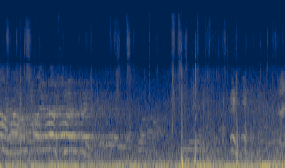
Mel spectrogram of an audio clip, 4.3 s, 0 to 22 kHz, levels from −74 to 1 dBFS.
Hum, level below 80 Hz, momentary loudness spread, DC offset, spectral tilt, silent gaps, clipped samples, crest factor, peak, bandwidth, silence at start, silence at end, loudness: none; -32 dBFS; 8 LU; under 0.1%; -6 dB/octave; none; under 0.1%; 20 dB; -10 dBFS; 16.5 kHz; 0 s; 0 s; -33 LUFS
